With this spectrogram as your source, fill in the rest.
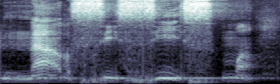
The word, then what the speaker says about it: narcissisme: C'est ça, le narcissisme spirituel. N-A-R-C-I-2-S-I-S-M-E, comme cela se prononce.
